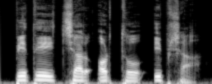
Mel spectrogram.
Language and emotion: Bengali, neutral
